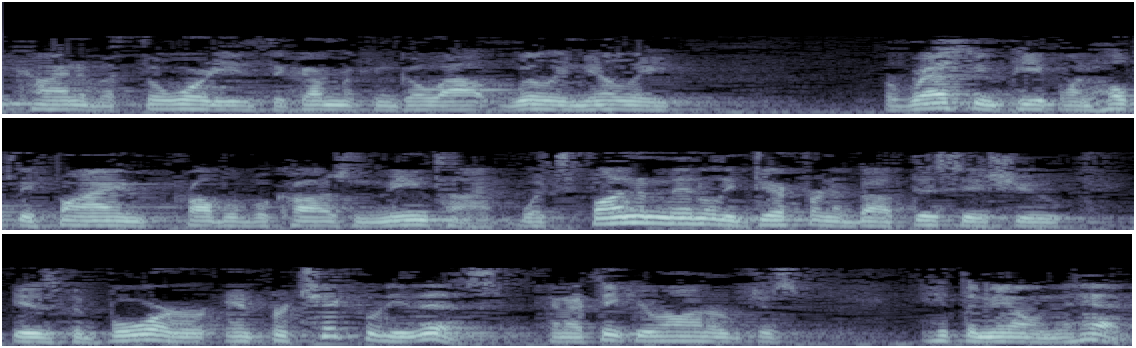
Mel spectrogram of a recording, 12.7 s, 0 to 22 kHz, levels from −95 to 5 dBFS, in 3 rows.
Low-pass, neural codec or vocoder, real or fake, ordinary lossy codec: 7.2 kHz; none; real; MP3, 64 kbps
